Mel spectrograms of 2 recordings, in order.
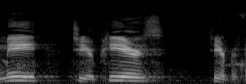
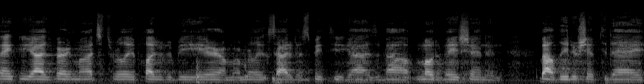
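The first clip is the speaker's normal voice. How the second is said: low, flat, dull, droning monotone; 5 semitones lower, 7 dB quieter than usual. Retelling how an invited speaker opened his talk, mimicking a boring monotone. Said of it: "in the most boring, monotone voice you can imagine".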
